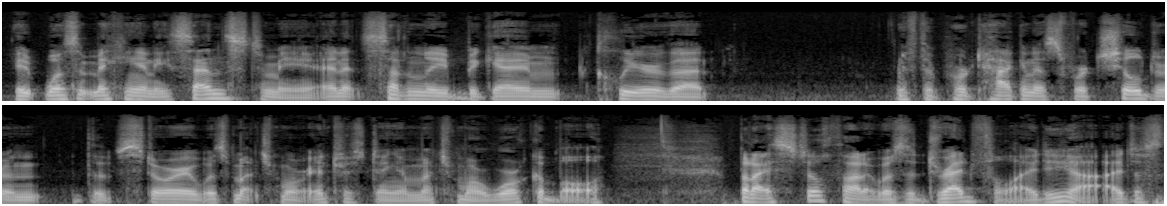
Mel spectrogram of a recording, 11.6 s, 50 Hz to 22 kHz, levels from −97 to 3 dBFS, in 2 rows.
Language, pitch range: English, 95-115 Hz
